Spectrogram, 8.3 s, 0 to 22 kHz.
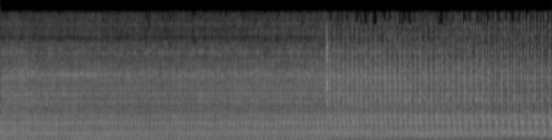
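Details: Predator (Harbor Freight) chipper/shredder with a 212cc gasoline Honda-clone engine that would not start and was found very low on oil. Choke-started with the throttle near high, it holds a steady, even beat with no misses; runs normally.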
